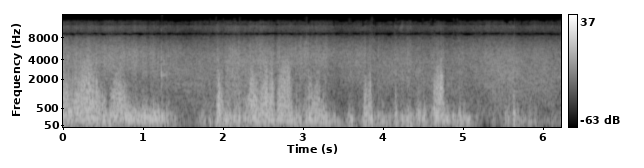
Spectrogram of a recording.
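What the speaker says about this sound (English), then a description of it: "Mother Nature is really trying her best to blow me over the edge of the cliffs, or at least snatch my GoPro out of my hand with gale force winds" Gale-force wind buffets the cliffs at Hartland Point in Devon, roaring in heavy, irregular gusts against a handheld camera microphone, loud and close with rumbling surges and brief lulls, with no talking.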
